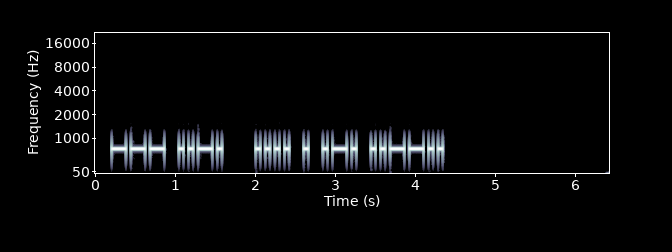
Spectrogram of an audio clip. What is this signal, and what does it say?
Morse code, heard as a keyed tone, about 20 wpm, 700 Hz. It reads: OF HER?
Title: Sentences from Top 1000 Words - Review Part 2 - 20wpm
